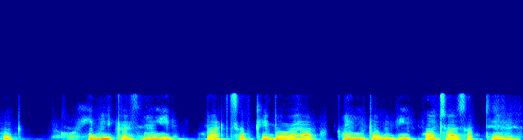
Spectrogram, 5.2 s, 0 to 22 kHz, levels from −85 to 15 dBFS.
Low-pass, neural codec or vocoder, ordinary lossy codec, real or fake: 7.2 kHz; codec, 16 kHz, 1 kbps, FreqCodec, smaller model; none; fake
